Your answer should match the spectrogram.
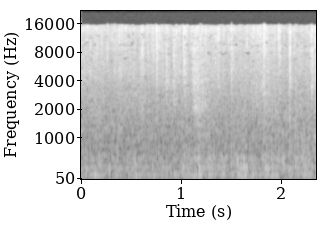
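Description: Fresh bread crust crackles steadily, a dense stream of tiny, dry, high-pitched pops and ticks with no pauses. The crackling stays soft and even throughout, and no one speaks.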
